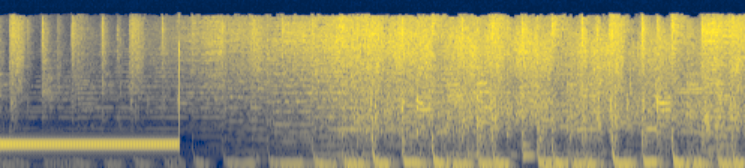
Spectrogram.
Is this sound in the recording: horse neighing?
no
